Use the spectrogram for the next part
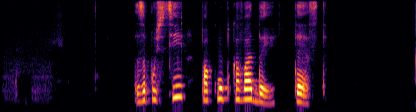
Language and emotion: Russian, neutral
